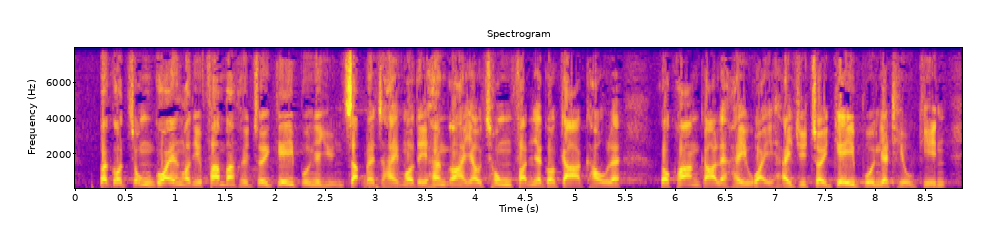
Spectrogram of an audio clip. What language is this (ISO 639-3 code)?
yue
